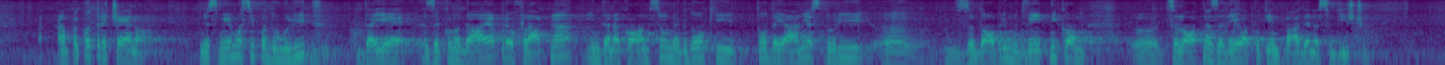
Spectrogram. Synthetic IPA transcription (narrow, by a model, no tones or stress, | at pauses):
ampakːɔt̪ɾɛt͡ʃɛːnɔ̰ | nɛsmeːmɔsipad̪ɔʋɔlit̪d̪ajɛzakɔnɔd̪aːjapɾɛɔxlaːpnaind̪anakɔːnt̪sunɛɡd̪oːkit̪oːd̪ɛjaːnjɛst̪ɔɾiə | zəd̪ɔːbɾimɔd̪ʋet̪nikɔm | t̪sɛlɔːt̪nazad̪eːʋapɔt̪eːmpaːd̪ɛnasɔd̪iʃt͡ʃu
